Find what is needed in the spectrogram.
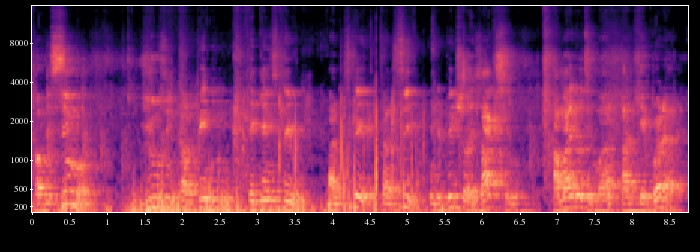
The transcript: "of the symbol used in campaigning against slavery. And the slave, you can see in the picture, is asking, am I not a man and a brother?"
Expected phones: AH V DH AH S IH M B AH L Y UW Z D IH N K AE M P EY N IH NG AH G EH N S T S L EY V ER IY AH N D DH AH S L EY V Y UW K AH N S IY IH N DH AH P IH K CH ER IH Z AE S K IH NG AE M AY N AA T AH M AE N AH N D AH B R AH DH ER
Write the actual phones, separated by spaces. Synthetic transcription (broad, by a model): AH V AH S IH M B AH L Y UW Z IH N K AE M P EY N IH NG AH G EH N S T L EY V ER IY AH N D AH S L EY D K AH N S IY IH N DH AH P IH K CH ER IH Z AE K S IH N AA M AY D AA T AH M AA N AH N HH AH B R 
